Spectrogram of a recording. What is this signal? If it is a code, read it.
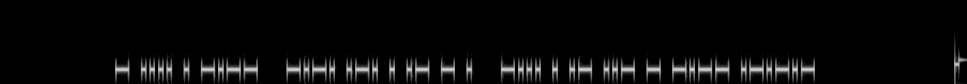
Morse code, heard as a keyed tone, about 28 wpm, 700 Hz. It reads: THEY CREATE BEAUTY.
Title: Sentences from Top 1000 Words - Review Part 3 - 28wpm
